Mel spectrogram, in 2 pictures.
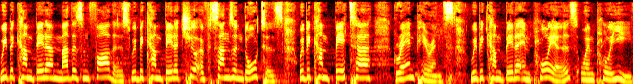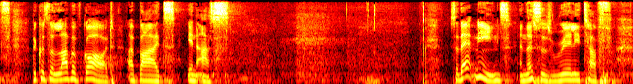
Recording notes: Preached at Horsham Downs on 14/01/24.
